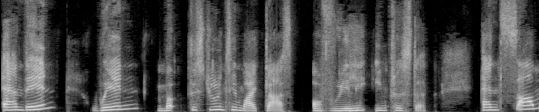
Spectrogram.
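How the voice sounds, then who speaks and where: In a South African accent, a woman speaks at a fairly slow pace with lively intonation, the sound dry and close with no echo. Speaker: finance educator. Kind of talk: podcast interview.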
